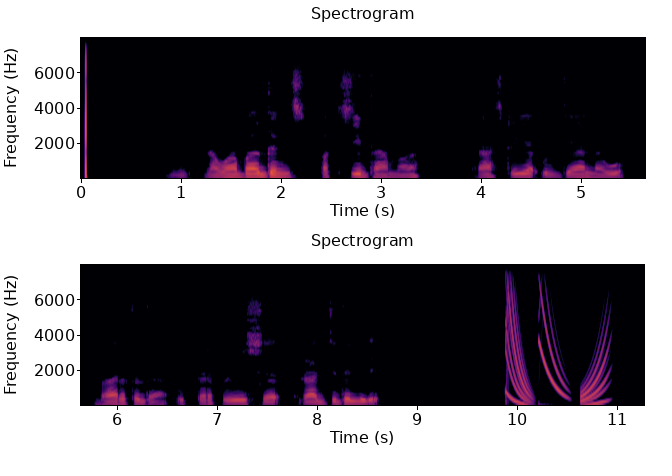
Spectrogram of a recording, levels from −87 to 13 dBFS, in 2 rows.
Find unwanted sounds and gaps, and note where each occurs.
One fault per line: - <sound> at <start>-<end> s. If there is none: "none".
- chirp at 9.9-11.0 s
